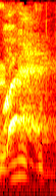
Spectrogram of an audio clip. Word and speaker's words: MOOC: MOOC と書いてムークと読むんだと思うん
